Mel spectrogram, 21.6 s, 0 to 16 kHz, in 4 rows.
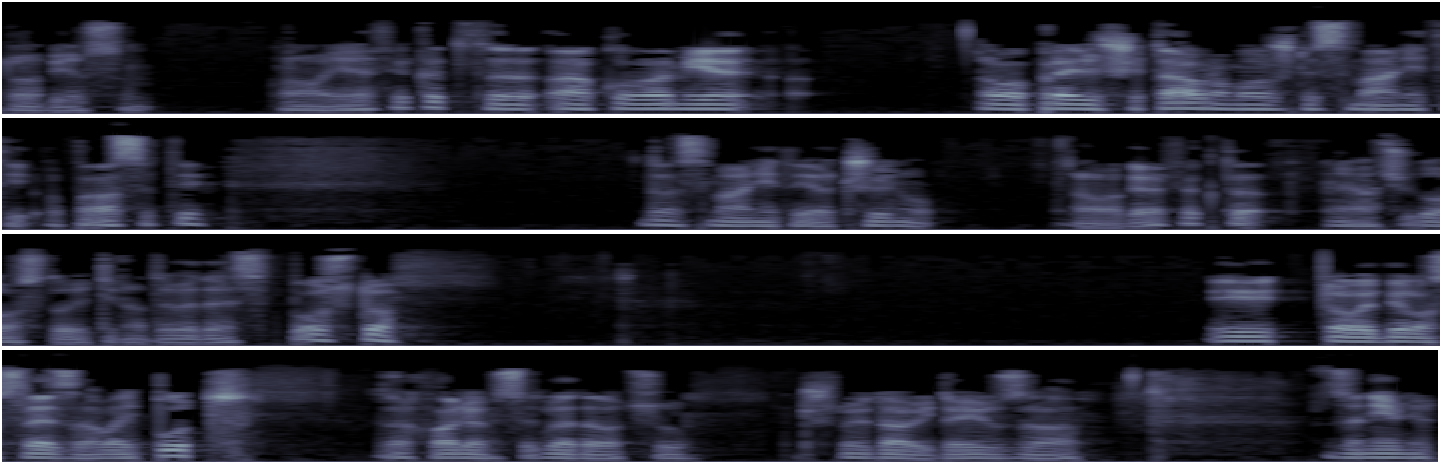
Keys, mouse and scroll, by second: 5.2-10.0 drag, 10.2 click, 11.1 KP_9, 11.3 KP_0, 13.9 click.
